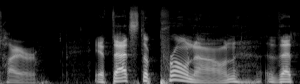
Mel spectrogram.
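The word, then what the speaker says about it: hir: In New York City now, you can be fined for not calling people Z-E or H-I-R, which I guess is pronounced higher, if that's the pronoun that they demand you use.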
